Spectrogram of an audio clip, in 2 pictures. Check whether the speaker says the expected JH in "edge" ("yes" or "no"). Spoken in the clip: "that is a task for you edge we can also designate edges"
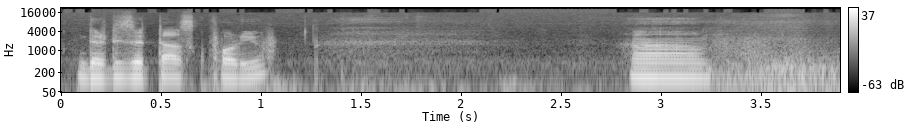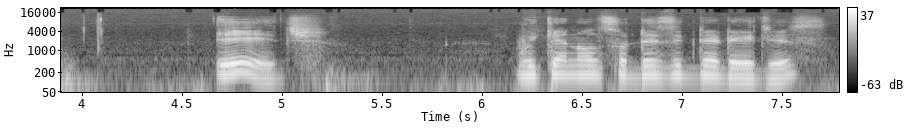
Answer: yes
